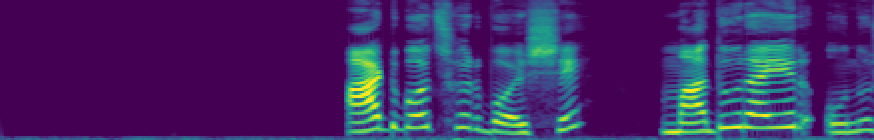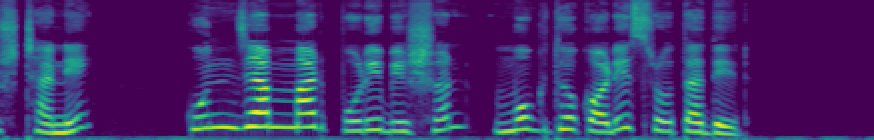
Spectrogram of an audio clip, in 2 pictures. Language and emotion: Bengali, neutral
